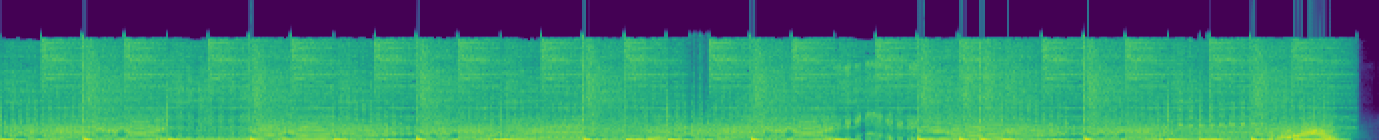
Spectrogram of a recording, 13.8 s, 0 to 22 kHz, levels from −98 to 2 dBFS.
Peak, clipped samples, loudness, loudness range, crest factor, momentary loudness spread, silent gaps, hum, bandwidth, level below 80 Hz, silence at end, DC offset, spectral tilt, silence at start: 0 dBFS; under 0.1%; -12 LUFS; 1 LU; 12 dB; 4 LU; none; none; 17.5 kHz; -20 dBFS; 0.2 s; under 0.1%; -3.5 dB/octave; 0 s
